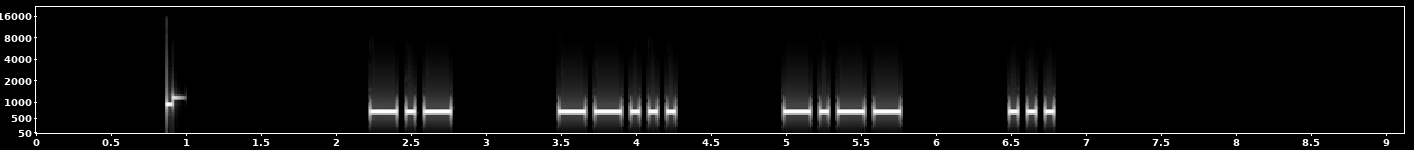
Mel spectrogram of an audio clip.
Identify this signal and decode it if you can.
Morse code, heard as a keyed tone, about 20 wpm, spaced as for 9 wpm, 700 Hz. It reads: K7YS
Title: USA Call Signs - 4 Characters - 4x Character Spacing - 20wpm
